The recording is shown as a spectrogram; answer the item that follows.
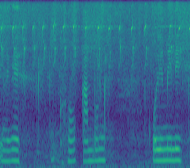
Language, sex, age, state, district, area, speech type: Assamese, female, 60+, Assam, Dibrugarh, rural, spontaneous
